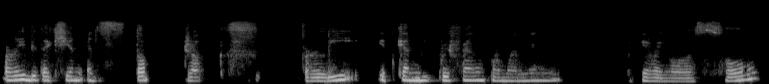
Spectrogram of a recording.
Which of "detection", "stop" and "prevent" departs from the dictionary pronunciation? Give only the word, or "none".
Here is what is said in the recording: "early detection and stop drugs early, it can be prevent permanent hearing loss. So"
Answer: prevent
